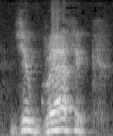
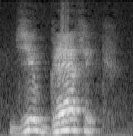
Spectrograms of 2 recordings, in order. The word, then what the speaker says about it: geographic: will be success then geographic geographic not geographic no that is wrong geographic the word is ending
